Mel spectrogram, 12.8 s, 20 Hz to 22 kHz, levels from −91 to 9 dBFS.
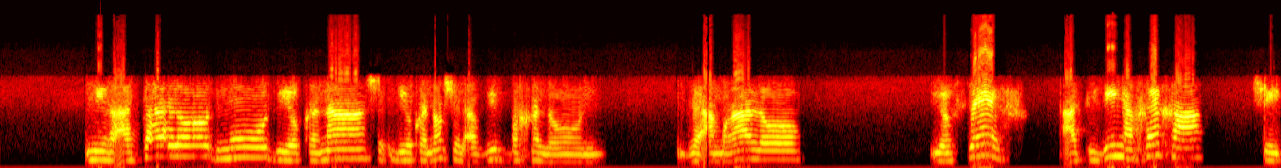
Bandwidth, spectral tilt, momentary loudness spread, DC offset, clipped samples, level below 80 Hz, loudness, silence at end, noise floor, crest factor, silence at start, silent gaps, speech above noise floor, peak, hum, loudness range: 16 kHz; -2 dB/octave; 15 LU; under 0.1%; under 0.1%; -60 dBFS; -11 LUFS; 0 s; -52 dBFS; 14 dB; 0.85 s; none; 40 dB; 0 dBFS; none; 6 LU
